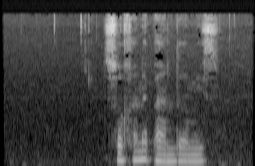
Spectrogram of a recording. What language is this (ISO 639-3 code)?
fas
